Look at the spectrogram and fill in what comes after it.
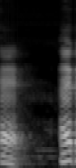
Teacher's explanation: ए को बोलते हैं तो जीभ के बीच के भाग पर दबाव पड़ता है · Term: मध्य स्वर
